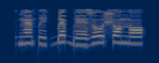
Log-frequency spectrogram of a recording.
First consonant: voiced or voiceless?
voiced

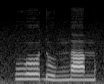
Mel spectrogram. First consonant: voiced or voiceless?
voiced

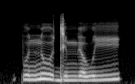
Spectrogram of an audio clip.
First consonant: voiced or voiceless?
voiceless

